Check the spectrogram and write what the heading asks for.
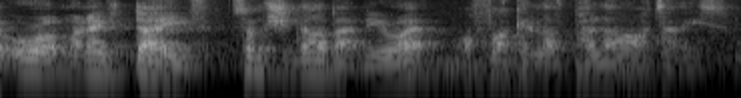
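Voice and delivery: low, quiet London geezer confession; London man's man. Acted. Geezer confessing his feminine side, low London accent. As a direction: confide softly in a deep London accent. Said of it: "a man with that accent".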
